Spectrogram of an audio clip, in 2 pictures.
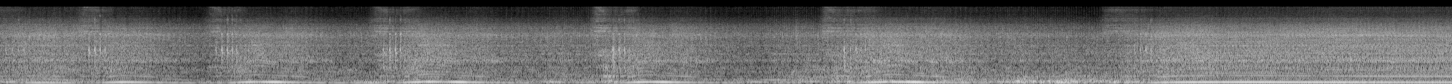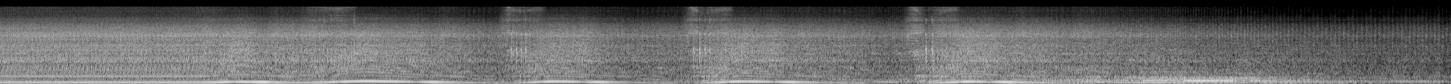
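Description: Toyota Avanza/Daihatsu Xenia four-cylinder petrol engine revved by hand at the throttle in a run of quick blips, with one held rise of about five seconds midway. Each snap of the throttle brings a rough clatter ("ngelatak"), which the mechanic suspects comes from poor combustion caused by a burnt cylinder head gasket leaking compression.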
